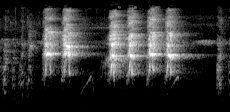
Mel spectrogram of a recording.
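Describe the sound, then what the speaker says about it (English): Magpie jay calls ring out loud and clear, a run of bright, rhythmic chirping bursts in quick pairs and triplets, with no other sounds around them. "Magpie jays have an astonishing vocal system."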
